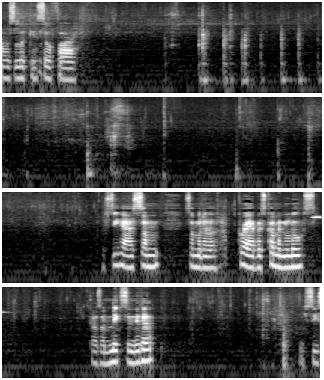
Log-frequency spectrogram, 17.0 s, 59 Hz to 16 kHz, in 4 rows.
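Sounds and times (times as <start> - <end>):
spoon scraping a pot: 2.1 - 2.9, 4.6 - 6.2.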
